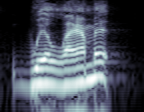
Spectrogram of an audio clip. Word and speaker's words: Willamette: And I know for a fact it's pronounced Willamette and not Willamette because I was hmm. in Oregon once and I got corrected by a fucking local Oh yeah, don't you hate that?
